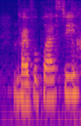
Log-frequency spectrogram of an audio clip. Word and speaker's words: kyphoplasty: Kyphoplasty? – Correct.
